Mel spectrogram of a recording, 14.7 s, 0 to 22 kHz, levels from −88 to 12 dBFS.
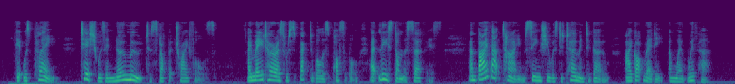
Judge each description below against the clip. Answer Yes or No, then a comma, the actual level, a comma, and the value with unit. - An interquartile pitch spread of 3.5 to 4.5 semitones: No, average, 4.9 semitones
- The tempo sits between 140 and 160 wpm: No, average, 170 wpm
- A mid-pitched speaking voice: Yes, medium, 160 Hz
